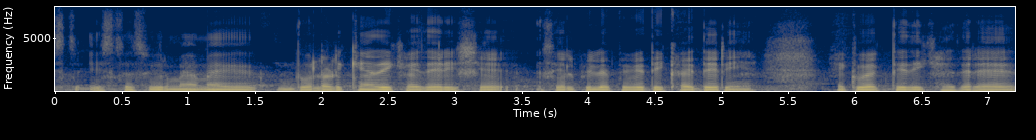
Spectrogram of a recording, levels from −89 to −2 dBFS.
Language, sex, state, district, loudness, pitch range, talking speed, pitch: Hindi, male, Bihar, Bhagalpur, -31 LUFS, 100-105 Hz, 200 wpm, 100 Hz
